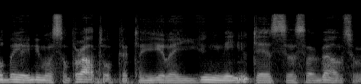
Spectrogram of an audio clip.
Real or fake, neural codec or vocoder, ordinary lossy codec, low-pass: fake; codec, 24 kHz, 0.9 kbps, WavTokenizer, medium music audio release; MP3, 96 kbps; 10.8 kHz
